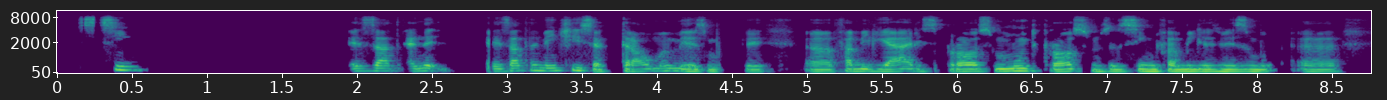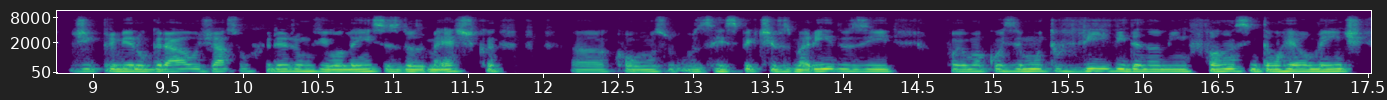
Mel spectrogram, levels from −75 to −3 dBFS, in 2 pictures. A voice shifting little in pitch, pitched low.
Yes: narrow, 2.1 semitones; low, 110 Hz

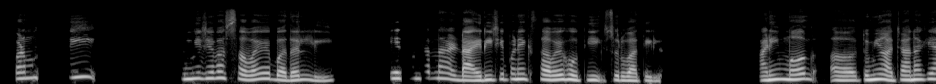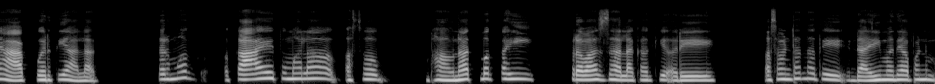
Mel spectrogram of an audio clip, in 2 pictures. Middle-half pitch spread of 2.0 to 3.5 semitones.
No: average, 4.0 semitones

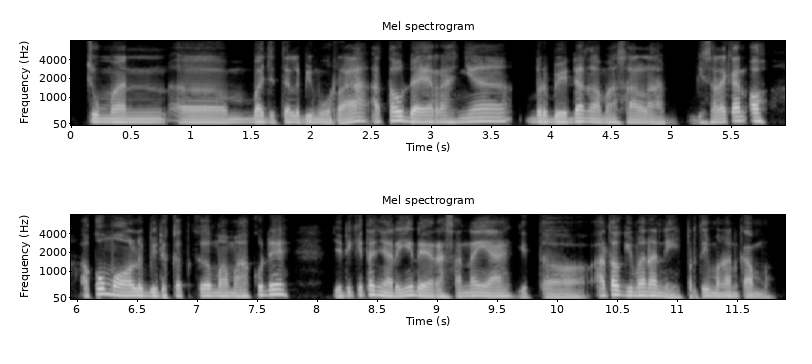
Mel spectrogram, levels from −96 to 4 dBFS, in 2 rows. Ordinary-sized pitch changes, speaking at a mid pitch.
No: average, 3.1 semitones; low, 115 Hz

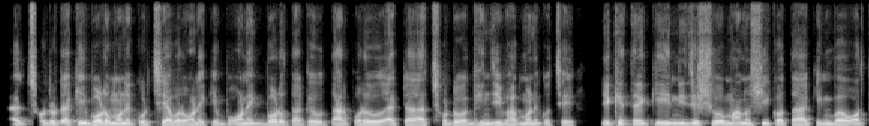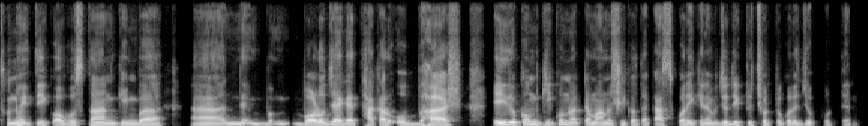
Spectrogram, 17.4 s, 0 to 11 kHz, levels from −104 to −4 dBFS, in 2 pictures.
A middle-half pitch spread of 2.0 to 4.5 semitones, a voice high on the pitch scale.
No: average, 2.8 semitones; low, 130 Hz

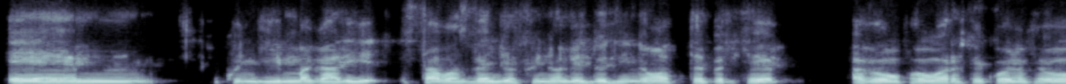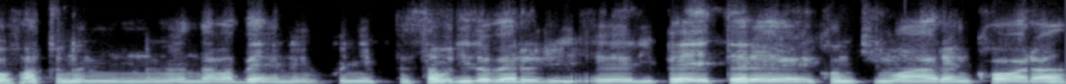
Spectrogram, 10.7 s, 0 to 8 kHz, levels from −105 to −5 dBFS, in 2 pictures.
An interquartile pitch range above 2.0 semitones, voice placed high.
No: narrow, 2.5 semitones; low, 115 Hz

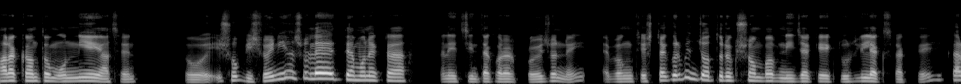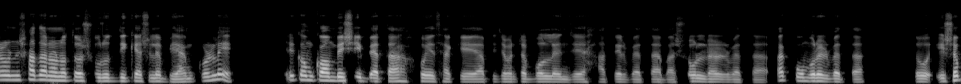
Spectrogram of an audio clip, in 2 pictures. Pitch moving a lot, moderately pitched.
Yes: wide, 6.0 semitones; medium, 150 Hz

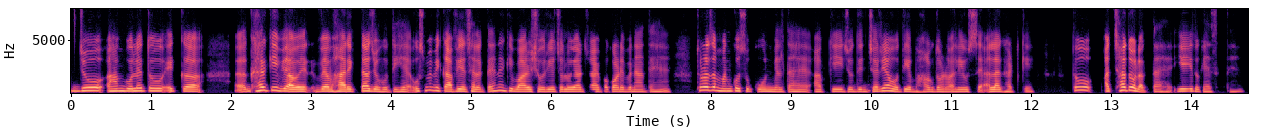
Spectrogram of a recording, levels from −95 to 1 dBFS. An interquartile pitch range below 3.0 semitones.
No: average, 4.4 semitones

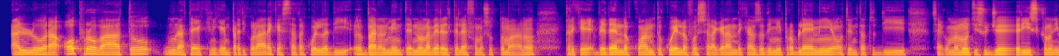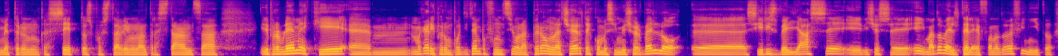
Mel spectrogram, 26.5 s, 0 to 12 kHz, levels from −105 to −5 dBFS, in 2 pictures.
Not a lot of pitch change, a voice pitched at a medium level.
No: narrow, 1.9 semitones; low, 120 Hz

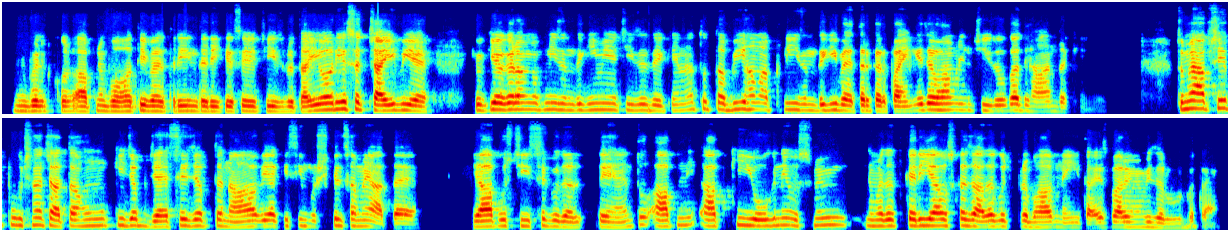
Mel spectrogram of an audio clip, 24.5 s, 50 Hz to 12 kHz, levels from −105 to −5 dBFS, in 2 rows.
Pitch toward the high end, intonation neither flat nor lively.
No: medium, 175 Hz; average, 3.8 semitones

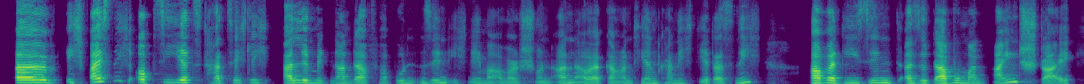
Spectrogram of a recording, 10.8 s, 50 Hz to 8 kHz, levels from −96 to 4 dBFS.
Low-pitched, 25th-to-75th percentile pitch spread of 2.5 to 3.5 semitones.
No: high, 215 Hz; average, 3.2 semitones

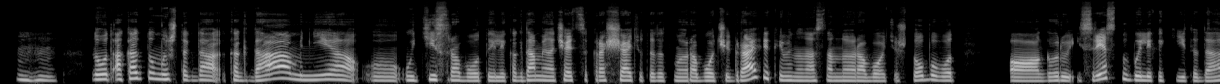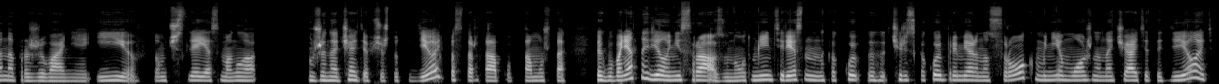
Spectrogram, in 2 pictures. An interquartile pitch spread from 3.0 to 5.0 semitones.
No: narrow, 2.6 semitones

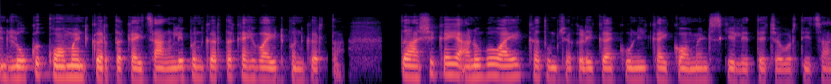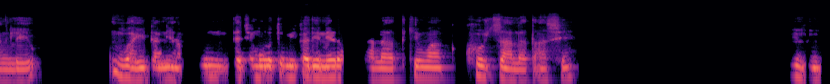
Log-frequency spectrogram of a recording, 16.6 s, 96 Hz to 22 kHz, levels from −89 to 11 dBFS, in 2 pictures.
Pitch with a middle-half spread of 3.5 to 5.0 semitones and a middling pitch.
No: average, 2.7 semitones; medium, 150 Hz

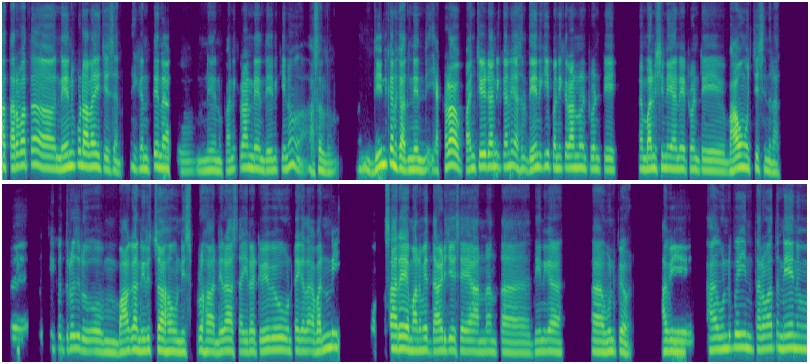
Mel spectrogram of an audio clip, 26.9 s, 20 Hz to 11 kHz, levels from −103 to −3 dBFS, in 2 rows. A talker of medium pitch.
Yes: medium, 170 Hz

